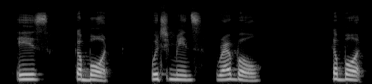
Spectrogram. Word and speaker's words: กบฏ: กบฏ has two syllables. Just like the word ขนม which we have learned in lesson 14, there is an unwritten สระอะ after the first consonant กอไก่ and there is an unwritten สระโอ between บอใบไม้ and ตอปะตัก. Both syllables have middle class initial consonants and both syllables have dead endings, so they are both low tone.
